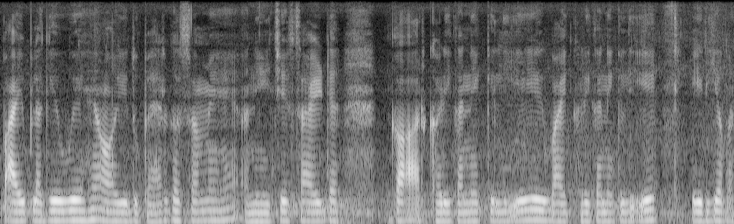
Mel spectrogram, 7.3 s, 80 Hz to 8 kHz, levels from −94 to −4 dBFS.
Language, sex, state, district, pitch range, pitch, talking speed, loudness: Hindi, male, Madhya Pradesh, Katni, 120-130 Hz, 125 Hz, 190 wpm, -21 LUFS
